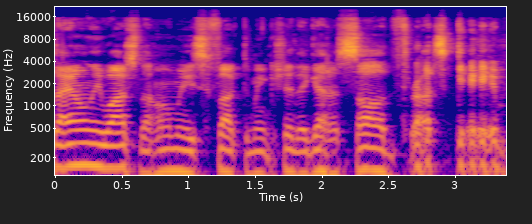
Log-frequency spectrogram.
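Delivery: ordinary talk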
